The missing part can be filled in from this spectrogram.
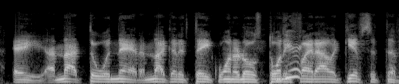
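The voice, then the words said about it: Tough bad guy character voice. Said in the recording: “do my bad guy voice.”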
